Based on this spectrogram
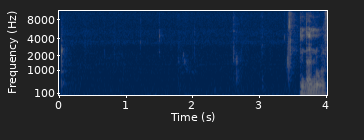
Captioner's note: silence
